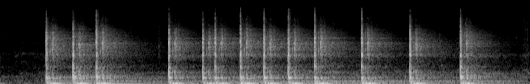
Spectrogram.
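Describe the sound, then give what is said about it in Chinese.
Knocking on a door, performed in a stage comedy routine: many loud, sharp thuds in irregular bursts, some spaced apart and others coming in quicker runs, each decaying quickly. “你干嘛呢？ 敲门。”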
